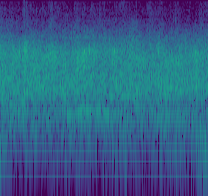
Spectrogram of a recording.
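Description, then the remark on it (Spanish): A crowd claps steadily and continuously, a dense, even wash of many hands applauding at once with no pauses, fairly loud and filling the whole moment. “Vamos, denle el aplauso fuerte, porque Dios”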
